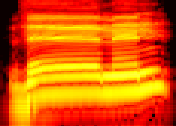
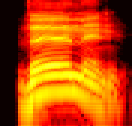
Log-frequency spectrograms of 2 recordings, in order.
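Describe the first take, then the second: First: Vermin louder with rising tune; stress on Vermin. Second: Said in the usual way. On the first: A narrator's reading. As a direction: Vermin hurled as a question-like accusation. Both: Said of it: "You know what that means?".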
